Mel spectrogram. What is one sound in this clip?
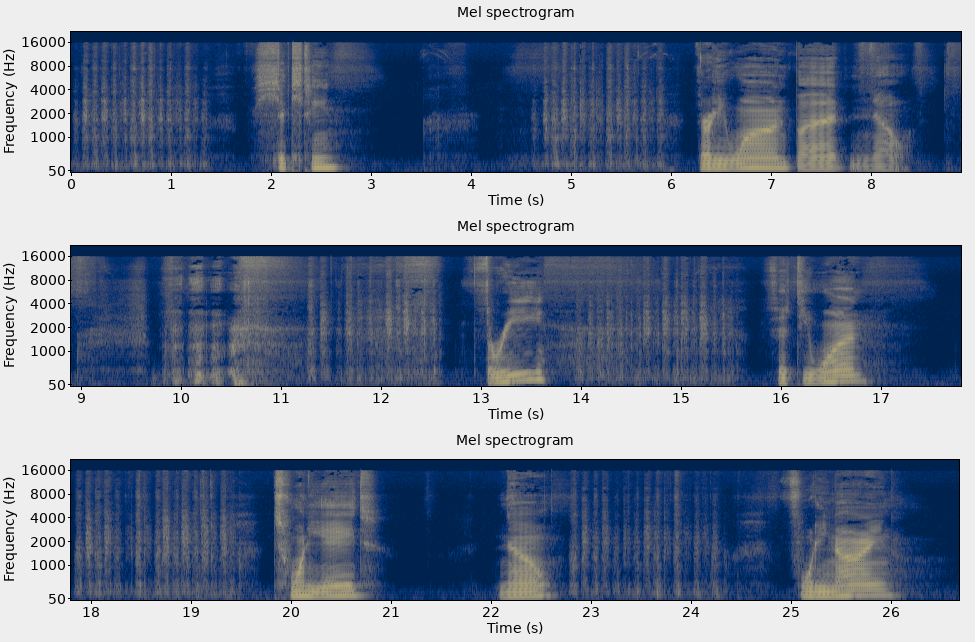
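A coin scrapes and scratches across a card.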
